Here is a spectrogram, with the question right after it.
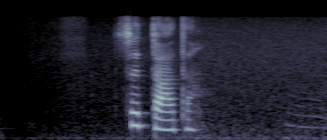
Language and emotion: Russian, neutral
